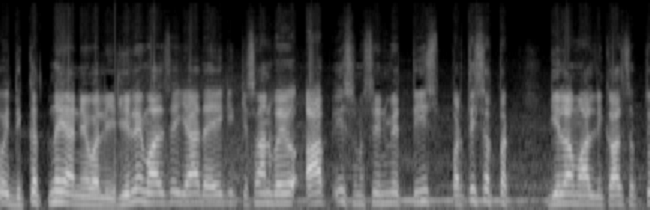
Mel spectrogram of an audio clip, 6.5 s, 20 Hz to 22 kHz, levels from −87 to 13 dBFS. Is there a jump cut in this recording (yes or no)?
yes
